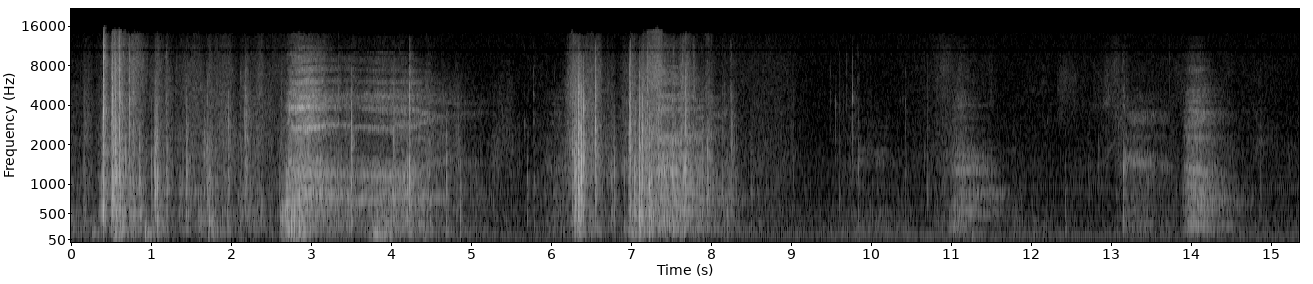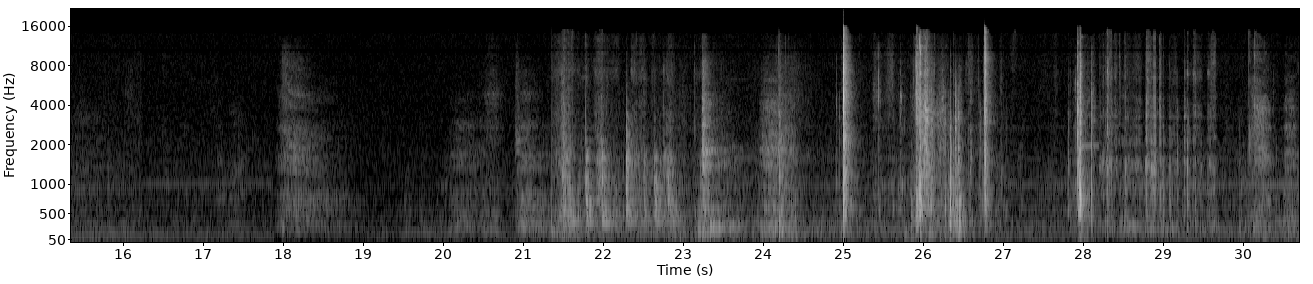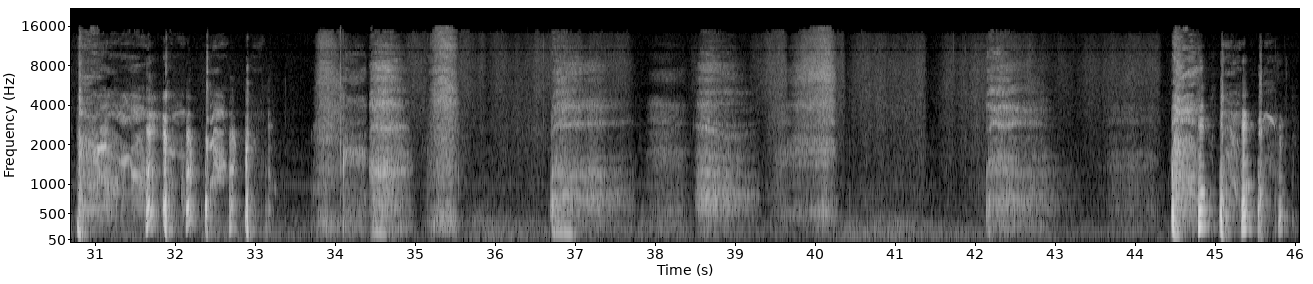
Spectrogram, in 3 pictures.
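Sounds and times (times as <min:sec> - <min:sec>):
clicks and handling sounds: 0:21.4 - 0:23.3, 0:24.9 - 0:27.1, 0:27.7 - 0:30.2
elderly man coughing: 0:30.8 - 0:33.3, 0:44.4 - 0:46.0.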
